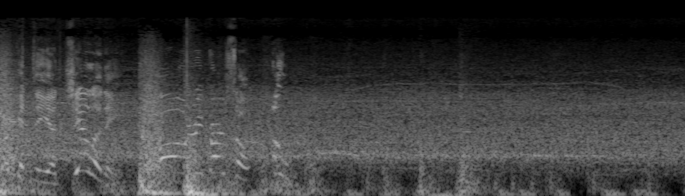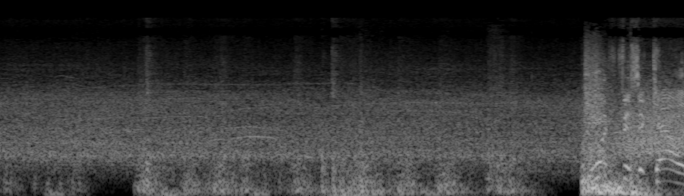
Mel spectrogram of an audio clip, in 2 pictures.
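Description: Bodies thud onto a wrestling ring's canvas.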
